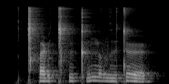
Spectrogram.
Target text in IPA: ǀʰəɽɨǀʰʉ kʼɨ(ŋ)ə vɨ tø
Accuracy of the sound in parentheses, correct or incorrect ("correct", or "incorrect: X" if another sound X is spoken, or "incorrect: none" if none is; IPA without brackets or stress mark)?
correct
